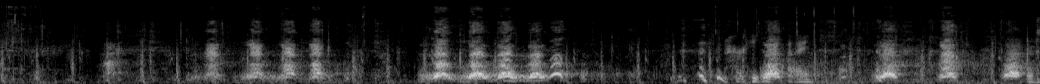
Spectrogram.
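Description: A dog barks at passing runners on a street, several bursts of repeated barks in clusters, fairly close and loud, with some breathing and movement between them.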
